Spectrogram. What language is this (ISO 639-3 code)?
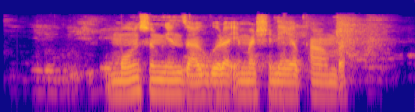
kin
